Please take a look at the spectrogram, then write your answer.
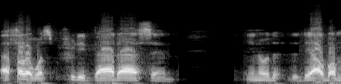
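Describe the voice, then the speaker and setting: A man speaks at a moderate pace with a Quebec accent. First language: French. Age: 40s. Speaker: metal band vocalist. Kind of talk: interview. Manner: halting.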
